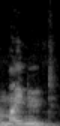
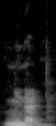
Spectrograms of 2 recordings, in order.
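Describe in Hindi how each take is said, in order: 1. यह 'my-newt' की तरह सुनाई देता है, दूसरे हिस्से पर ज़ोर है। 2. यह 'minnit' की तरह सुनाई देता है, पहले हिस्से पर ज़ोर है। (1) "और यह है माइन्यूट" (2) "इसका जब प्रोनाउंसिएशन करेंगे तो मिनट"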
